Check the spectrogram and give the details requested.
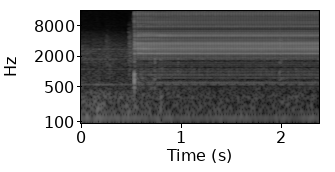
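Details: Fuel injector pulsed by a handheld injector tester after the tester's trace repair and reassembly; fast, even electric buzz of clicks starts abruptly and holds steady. Normal injector operation.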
